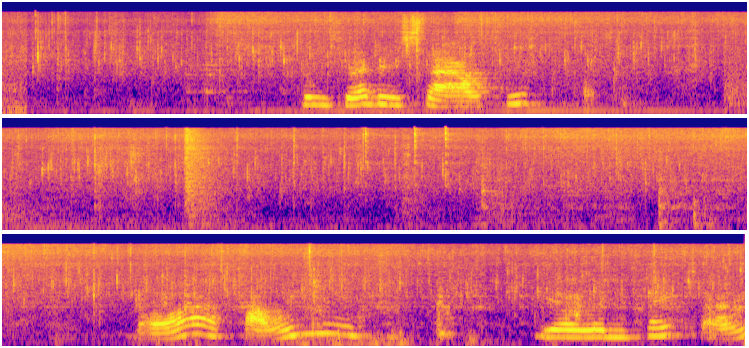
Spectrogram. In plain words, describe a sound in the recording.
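Garlic sizzles in hot oil in a pan.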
